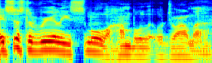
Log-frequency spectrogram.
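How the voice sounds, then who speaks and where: With a British accent, the speaker has a dark, mellow tone on a very clean recording with a silent background. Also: man. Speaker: movie reviewer and voice actor. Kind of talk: casual chat. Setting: podcast recording.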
